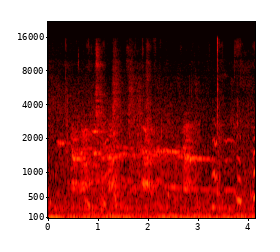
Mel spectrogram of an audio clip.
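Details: Four-day-old Golden Retriever puppies feeding from their mother Guin in the morning sun: thin, wavering high squeaks and whimpers repeat across the clip over a steady low rumbling background.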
